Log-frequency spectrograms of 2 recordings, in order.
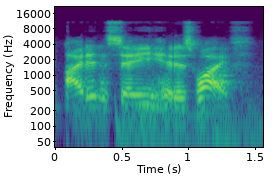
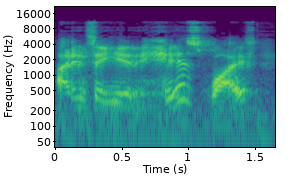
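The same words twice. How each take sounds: First: No word stands out; the tone is neutral. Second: The word his carries the stress. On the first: A plain statement with no special implication. "I have neutral tone" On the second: It may have been someone else's wife. "It could have been somebody else's"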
